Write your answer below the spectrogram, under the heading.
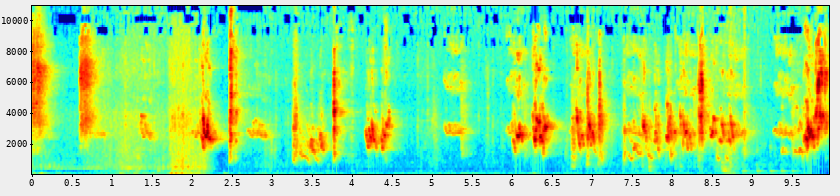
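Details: Pet budgies chatter in choppy bursts of harsh squawks, clicks and thin whistled chirps, broken by brief quiet gaps, with a dull bump partway through.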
